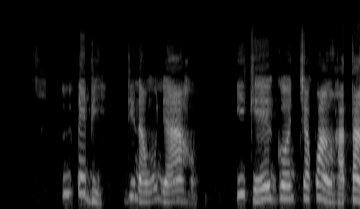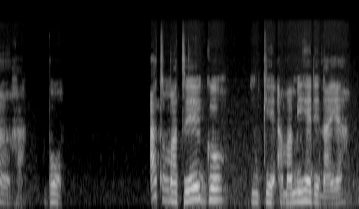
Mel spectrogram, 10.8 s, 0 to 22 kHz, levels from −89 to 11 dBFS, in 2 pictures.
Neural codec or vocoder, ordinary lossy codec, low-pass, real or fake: vocoder, 44.1 kHz, 128 mel bands every 512 samples, BigVGAN v2; none; 14.4 kHz; fake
